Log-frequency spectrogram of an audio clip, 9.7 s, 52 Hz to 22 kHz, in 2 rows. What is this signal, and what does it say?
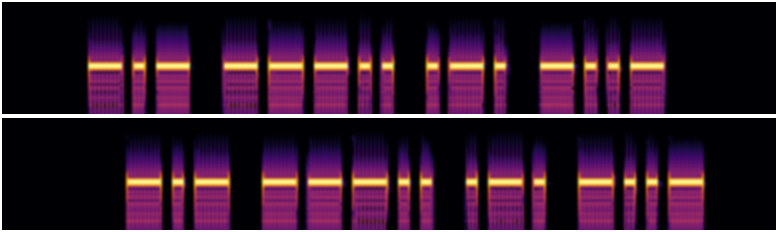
Morse code, heard as a keyed tone, about 17 wpm, 700 Hz. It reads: K8RX K8RX
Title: USA Call Signs - 4 Characters - Repeated 2x - 17wpm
